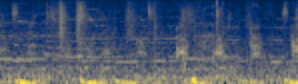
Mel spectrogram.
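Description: A Chicken wings Bugsnax creature in the game Bugsnax gives repeated honking, quacking calls in short bursts, faint and scattered over a noisy background.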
